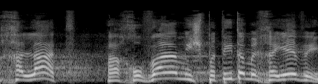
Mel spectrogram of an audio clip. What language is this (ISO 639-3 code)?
heb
